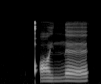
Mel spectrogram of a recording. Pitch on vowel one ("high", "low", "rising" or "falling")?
low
